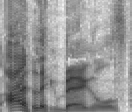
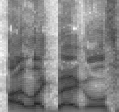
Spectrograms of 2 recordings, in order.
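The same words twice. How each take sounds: First: "lick" said with a short i, as in "pick"; imitated mishearing. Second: "like" said with a long "eye" vowel, higher pitch; imitated mishearing. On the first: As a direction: quote it with "lick" in place of "like". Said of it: "and then Dogger says". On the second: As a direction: quote "like" clearly, vowel as in "bike". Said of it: "it sounds like Burb says".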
